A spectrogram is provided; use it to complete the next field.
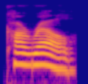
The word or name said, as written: carel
